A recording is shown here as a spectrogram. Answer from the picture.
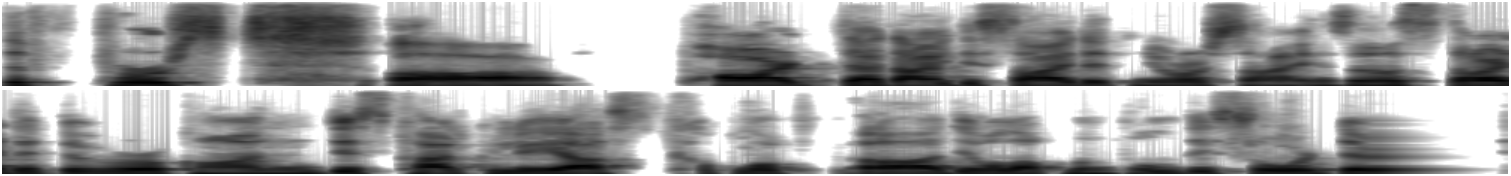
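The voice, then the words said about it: Heavy foreign accent. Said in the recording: “I got a lot of comments about my heavy accent”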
